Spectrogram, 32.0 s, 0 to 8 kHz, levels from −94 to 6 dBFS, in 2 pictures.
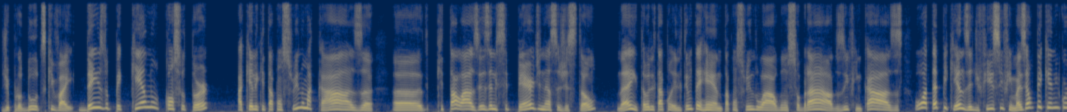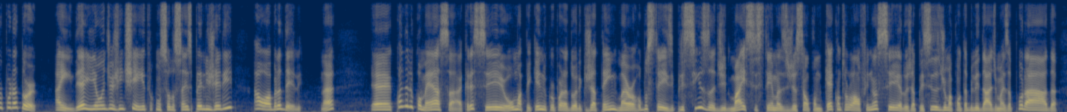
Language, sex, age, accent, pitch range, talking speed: Portuguese, male, 20-39, Brazilian, 160-220 Hz, 185 wpm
